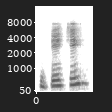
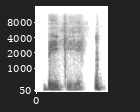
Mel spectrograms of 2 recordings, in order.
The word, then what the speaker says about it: Bekki: How would you say it? Evidently, there's actually two E's. Beaky. Beaky.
